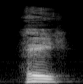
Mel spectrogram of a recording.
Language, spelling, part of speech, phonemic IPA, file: Dutch, hee, noun / interjection, /ɦe/, Nl-hee.ogg
- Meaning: alternative spelling of hé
